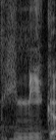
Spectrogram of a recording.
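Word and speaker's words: ヒミコ: जब Saturday morning adventures के पन्नों में उनकी कहानी का विस्तार किया गया, तो उन्हें हिमिको नाम दिया गया, जो पिमिको नाम का सही उच्चारण है, जिसका उपयोग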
